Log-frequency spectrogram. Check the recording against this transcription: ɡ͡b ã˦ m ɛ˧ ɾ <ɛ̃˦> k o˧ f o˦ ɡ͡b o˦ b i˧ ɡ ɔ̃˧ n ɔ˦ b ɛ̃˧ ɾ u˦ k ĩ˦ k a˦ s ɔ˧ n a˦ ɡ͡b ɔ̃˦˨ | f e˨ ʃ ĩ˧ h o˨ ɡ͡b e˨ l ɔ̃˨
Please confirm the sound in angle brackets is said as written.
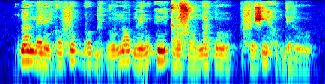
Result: no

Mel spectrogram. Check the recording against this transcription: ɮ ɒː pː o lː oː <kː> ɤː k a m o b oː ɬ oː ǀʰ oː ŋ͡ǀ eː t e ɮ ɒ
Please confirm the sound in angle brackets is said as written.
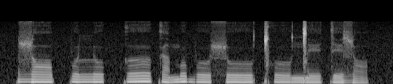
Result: yes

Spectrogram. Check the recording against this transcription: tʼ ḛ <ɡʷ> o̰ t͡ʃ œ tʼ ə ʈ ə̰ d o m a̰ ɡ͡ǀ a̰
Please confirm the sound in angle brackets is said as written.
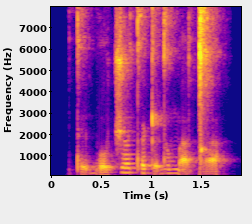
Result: no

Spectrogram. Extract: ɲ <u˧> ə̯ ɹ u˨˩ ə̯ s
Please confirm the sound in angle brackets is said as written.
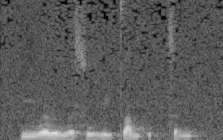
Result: yes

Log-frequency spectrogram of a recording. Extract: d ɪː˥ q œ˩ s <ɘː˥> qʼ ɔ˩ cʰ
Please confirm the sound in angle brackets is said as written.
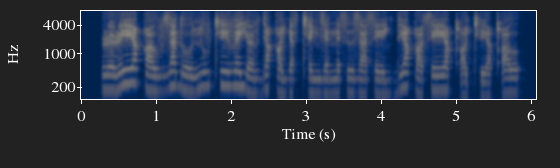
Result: no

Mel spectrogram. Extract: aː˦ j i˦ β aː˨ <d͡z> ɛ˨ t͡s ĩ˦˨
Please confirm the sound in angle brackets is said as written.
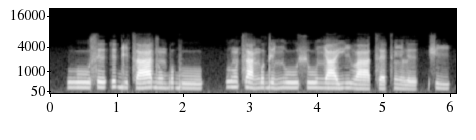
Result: no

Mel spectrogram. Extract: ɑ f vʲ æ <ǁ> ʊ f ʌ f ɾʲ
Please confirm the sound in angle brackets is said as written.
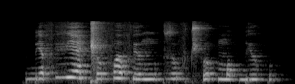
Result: yes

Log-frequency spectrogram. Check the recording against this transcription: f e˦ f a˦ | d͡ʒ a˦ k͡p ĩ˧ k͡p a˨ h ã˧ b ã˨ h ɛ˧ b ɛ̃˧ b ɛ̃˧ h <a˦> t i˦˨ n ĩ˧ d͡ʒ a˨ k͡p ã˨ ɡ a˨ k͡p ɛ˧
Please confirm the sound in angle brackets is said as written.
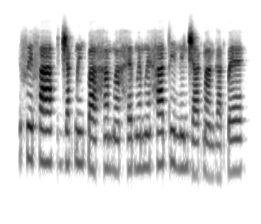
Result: yes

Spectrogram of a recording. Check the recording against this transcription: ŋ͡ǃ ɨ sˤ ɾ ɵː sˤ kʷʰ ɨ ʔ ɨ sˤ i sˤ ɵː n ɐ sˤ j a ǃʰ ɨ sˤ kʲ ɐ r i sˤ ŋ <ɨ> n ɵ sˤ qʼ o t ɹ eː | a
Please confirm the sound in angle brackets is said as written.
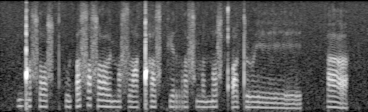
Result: no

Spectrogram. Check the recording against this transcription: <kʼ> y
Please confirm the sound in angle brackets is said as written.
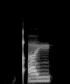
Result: no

